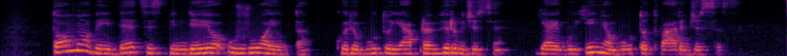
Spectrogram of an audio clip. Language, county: Lithuanian, Klaipėda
